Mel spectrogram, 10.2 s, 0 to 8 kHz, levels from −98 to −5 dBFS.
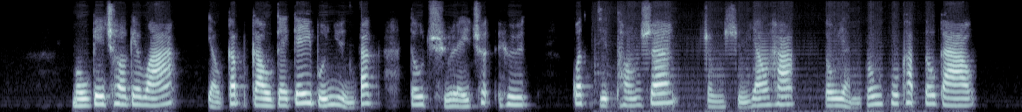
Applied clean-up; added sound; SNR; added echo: neural separator model SepFormer DNS4.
